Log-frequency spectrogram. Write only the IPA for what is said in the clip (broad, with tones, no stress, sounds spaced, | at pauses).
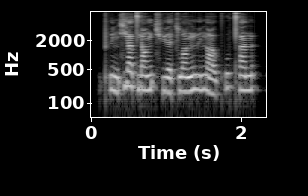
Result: pʰ y˨˩ n ɕ j ä˥˩ t̪ j ɑ˧˥ ŋ t͡ɕʰ ɥ ɛ˨˩ t͡s w ɑ˧˥ ŋ m y˧˥ n̪ ɑ˨˩ ʊ̯ pʰ u˥˩ t̪ʰ a˥ n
